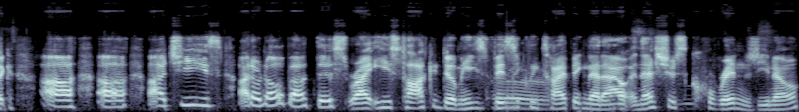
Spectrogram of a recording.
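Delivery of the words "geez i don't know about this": very high-pitched, nervous stammer. Retelling how a man talked while typing, in the Morty voice. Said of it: "he was talking in the Morty voice".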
